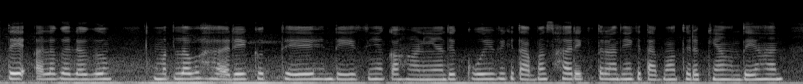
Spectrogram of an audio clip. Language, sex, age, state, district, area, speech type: Punjabi, female, 18-30, Punjab, Shaheed Bhagat Singh Nagar, rural, spontaneous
